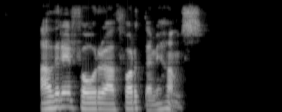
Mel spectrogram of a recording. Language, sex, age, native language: Icelandic, male, 30-39, Icelandic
